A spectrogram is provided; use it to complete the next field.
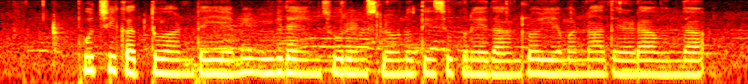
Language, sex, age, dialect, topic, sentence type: Telugu, female, 18-24, Southern, banking, question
